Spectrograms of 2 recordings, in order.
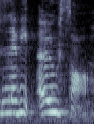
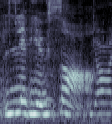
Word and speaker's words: Leviosa: eye out you're saying you're saying it wrong it's Leviosa not Leviosa you do it then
